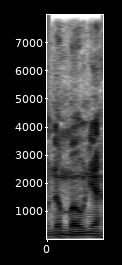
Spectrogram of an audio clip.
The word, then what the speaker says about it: pneumonia: English is, like, you know, pneumonia has a P. Like, where the fuck did that come from?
